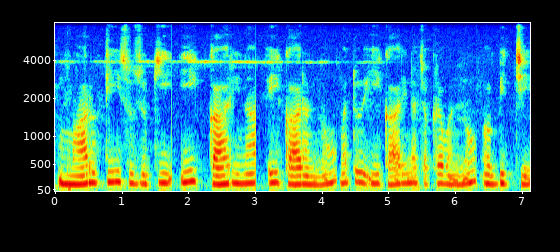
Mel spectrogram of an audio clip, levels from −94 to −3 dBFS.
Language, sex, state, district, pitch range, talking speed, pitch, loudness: Kannada, male, Karnataka, Shimoga, 150-175 Hz, 90 wpm, 165 Hz, -18 LUFS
